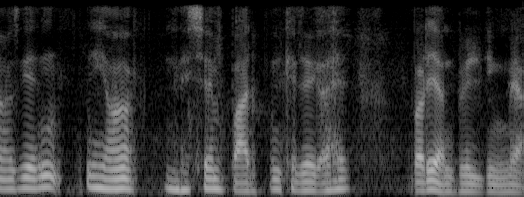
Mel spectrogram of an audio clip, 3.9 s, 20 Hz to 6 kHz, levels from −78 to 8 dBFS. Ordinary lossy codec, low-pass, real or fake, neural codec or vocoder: none; 5.4 kHz; fake; codec, 16 kHz, 0.8 kbps, ZipCodec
